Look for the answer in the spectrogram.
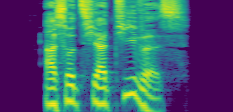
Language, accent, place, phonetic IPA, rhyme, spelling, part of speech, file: German, Germany, Berlin, [asot͡si̯aˈtiːvəs], -iːvəs, assoziatives, adjective, De-assoziatives.ogg
- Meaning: strong/mixed nominative/accusative neuter singular of assoziativ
